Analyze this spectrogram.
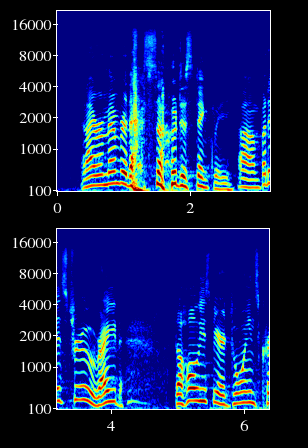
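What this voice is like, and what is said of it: Usual voice. Nothing is said of it.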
